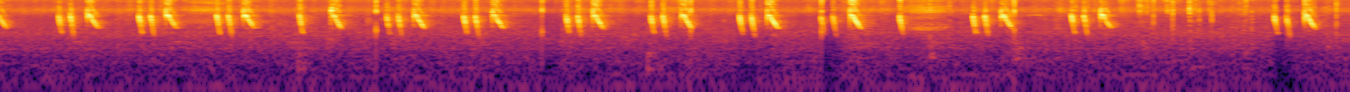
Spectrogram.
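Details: Bar-winged prinia sings in quick bursts of high, sharp chipping notes, often in pairs, repeated several times a second against a faint background hiss; a lively singer used as a lure to get other prinias singing.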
